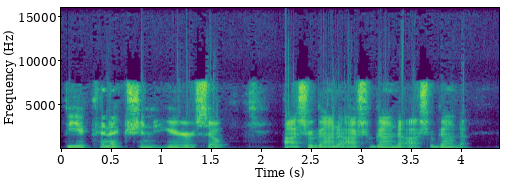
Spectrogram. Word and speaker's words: ashwagandha: a connection here so ashwagandha ashwagandha ashwagandha now the w could also be pronounced as a v so if you're working with patients of indian descent you might want to pronounce it as ashwagandha or else they might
